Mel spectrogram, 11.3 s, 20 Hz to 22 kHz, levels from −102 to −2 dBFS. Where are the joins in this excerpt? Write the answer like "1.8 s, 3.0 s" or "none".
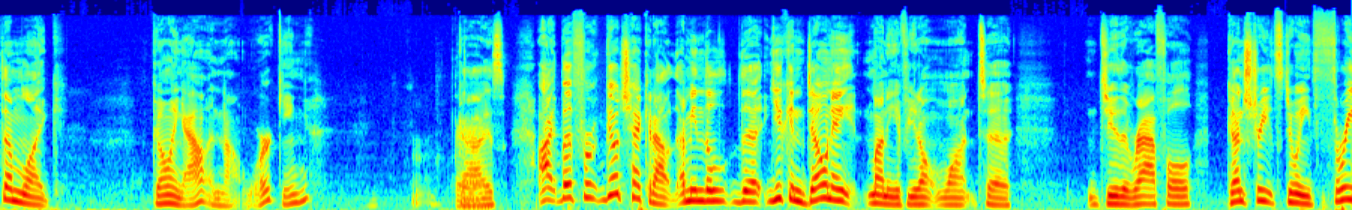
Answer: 3.8 s, 10.1 s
